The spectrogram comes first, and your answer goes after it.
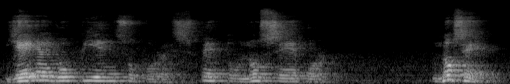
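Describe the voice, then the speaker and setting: High-voiced pastor in echoey church. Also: male voice, slow pace, darkish tone, a little hiss or hum. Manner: storytelling, switching into English phrases. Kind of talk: preaching a sermon. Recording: echoey hall, voice from far off.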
